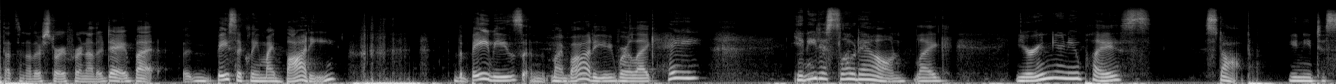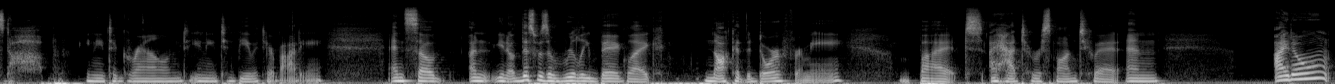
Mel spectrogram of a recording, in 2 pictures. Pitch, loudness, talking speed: 140 Hz, -20 LUFS, 160 wpm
